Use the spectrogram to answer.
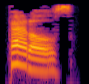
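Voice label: "paddles", British English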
